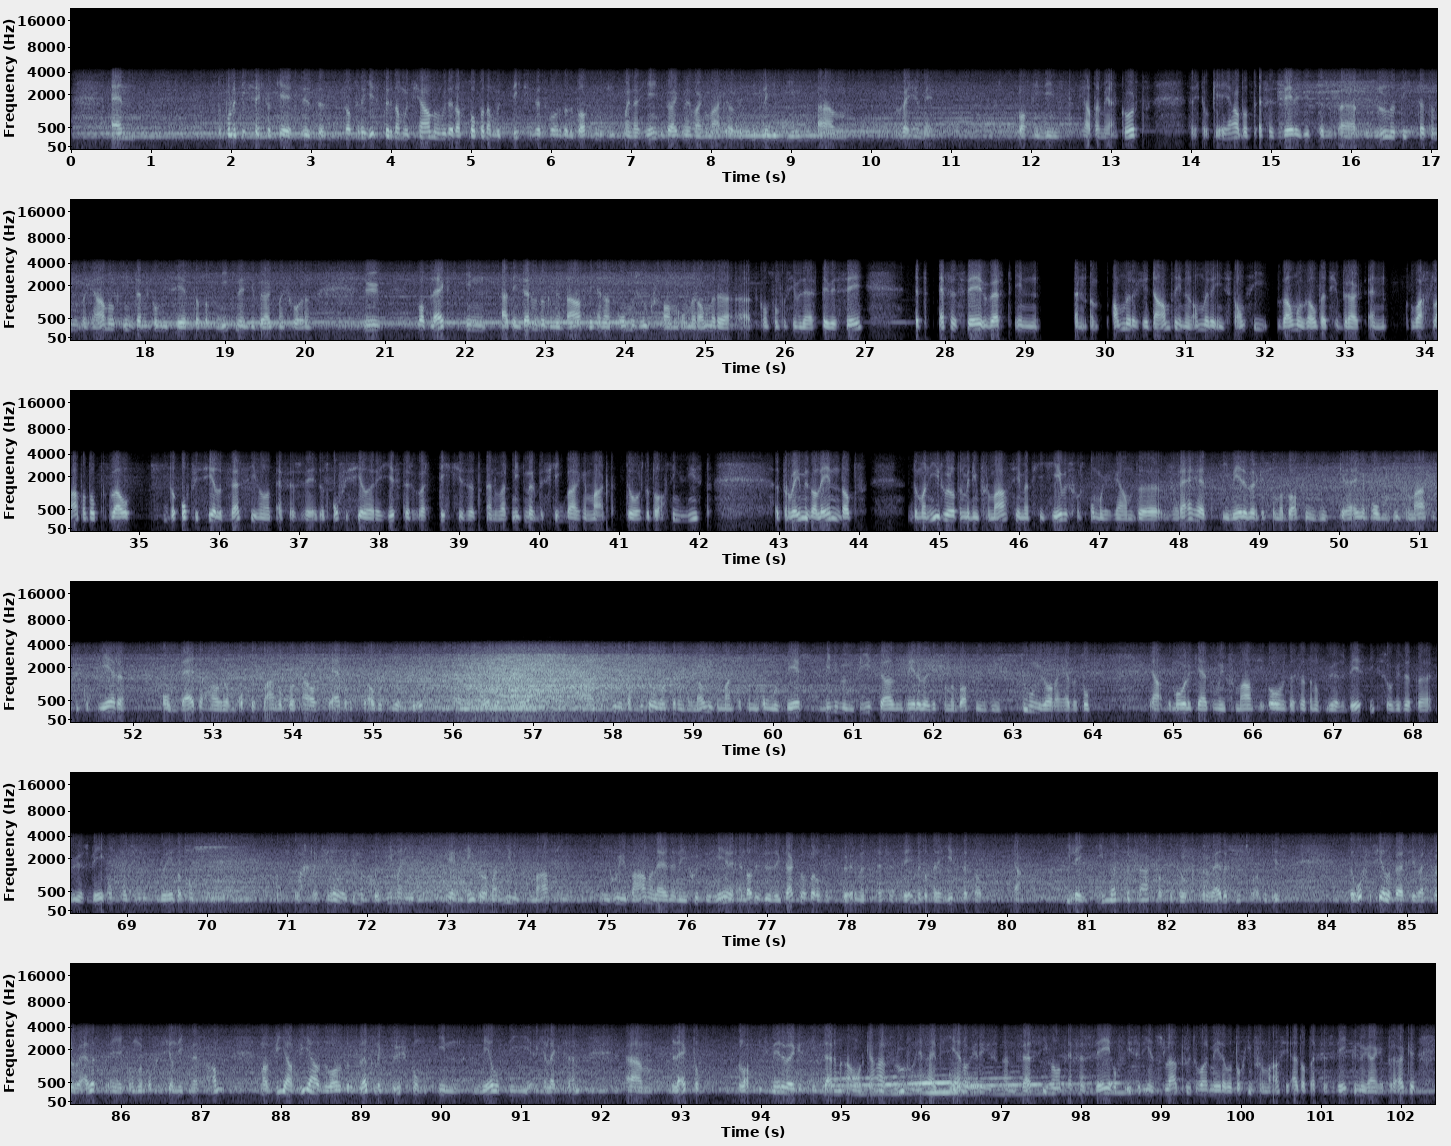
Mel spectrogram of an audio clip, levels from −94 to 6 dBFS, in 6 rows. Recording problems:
phone-call audio; poor line; nothing above 4 kHz
traffic noise; loud; throughout; 2 dB below the speech

